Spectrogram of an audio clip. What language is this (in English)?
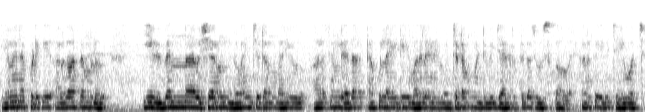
Telugu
